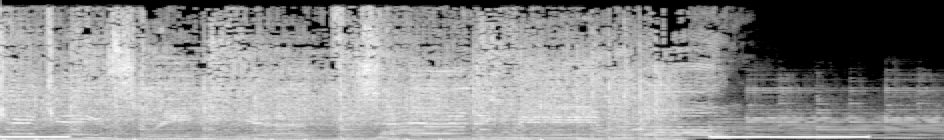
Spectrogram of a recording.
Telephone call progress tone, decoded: ringback tone

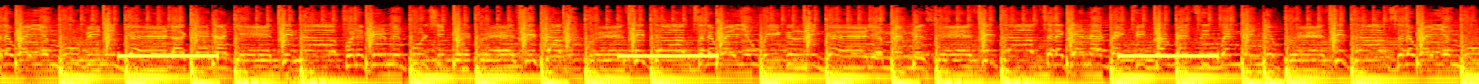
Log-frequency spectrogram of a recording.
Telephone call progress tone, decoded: ringback tone

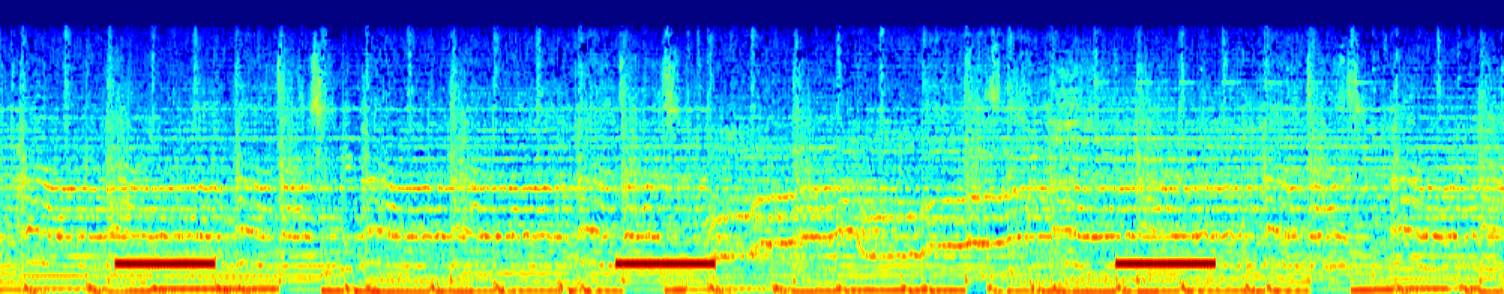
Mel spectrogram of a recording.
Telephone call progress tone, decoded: ringback tone

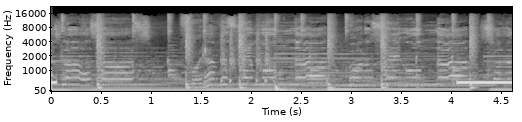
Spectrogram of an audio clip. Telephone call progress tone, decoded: ringback tone

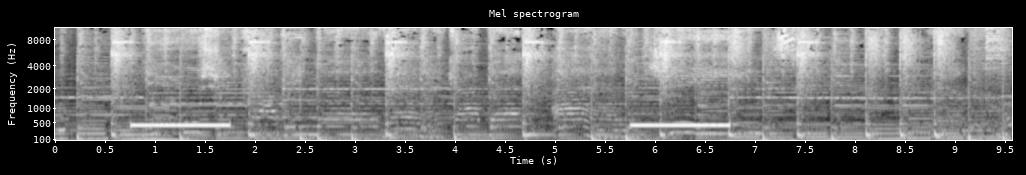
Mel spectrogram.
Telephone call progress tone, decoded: ringback tone

